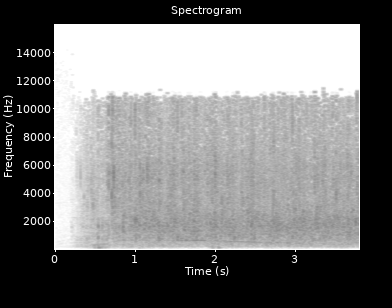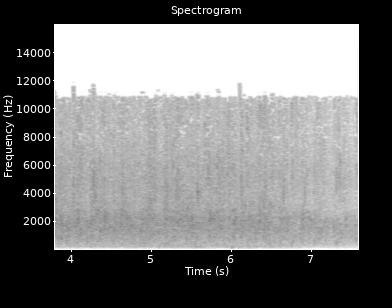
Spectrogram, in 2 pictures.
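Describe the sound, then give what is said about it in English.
A crowd breaks into steady, dense applause that starts abruptly and holds at full loudness for several seconds, a continuous wash of clapping with faint voices mixed in. “Let's give another round of applause for”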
